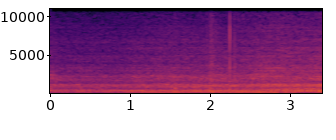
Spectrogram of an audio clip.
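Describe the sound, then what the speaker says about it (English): An electric stand mixer runs on low speed, blending batter with melted butter and sugar for cranberry bliss bars, giving a steady, even motor whir with a soft mechanical hum throughout and no voices. "we're going to get this mixing in our mixer. I'm just going to put it on low"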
